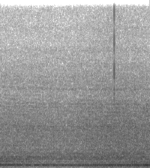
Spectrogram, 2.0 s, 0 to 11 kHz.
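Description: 2006 Dodge Charger R/T's 5.7-litre Hemi V8 idling with a steady, even hum.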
